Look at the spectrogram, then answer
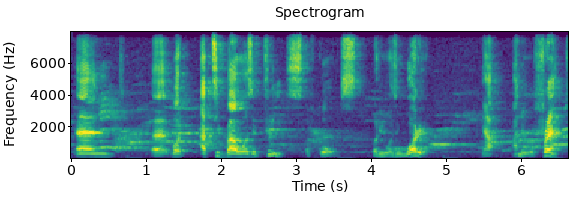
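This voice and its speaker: A man with a Nigerian accent explaining in an interview, deliberate and halting, repeating phrases for emphasis. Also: mid-range voice, a bit bright, slight background noise, poor audio. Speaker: lecturer and play director interviewed.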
